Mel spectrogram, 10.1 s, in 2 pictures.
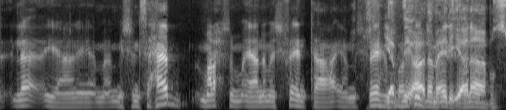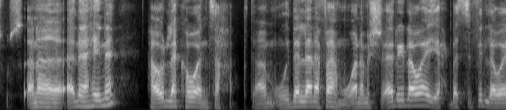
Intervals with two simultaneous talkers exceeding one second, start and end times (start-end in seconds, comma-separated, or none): none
